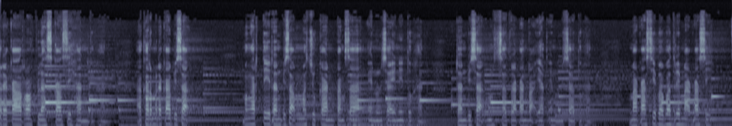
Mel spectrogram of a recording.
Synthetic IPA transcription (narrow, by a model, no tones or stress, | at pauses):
əɾekarɔhb̥əlaskasiɦant̪uɦanʔa̰ɡ̥arməɾekabisa | məŋərt̪idanbisaməmḁd͡ʒ̥ukanb̥aŋsaindonesijainit̪uhan | d̥anbisaməŋd͡ʒ̥at̪ɾakanra̰ʔjat̪indonesiat̪uɦan | makasɪhb̥apat̪əɾimakasɪh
